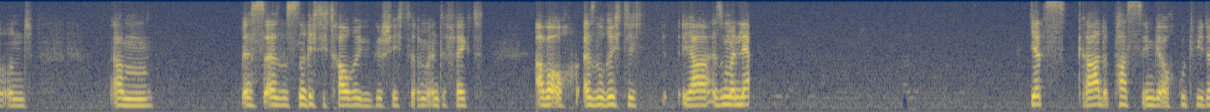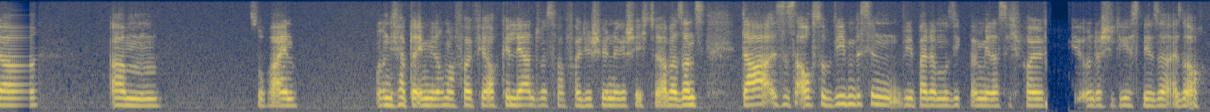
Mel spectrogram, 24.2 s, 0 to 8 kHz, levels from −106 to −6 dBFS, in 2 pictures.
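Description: From 7.50 to 10.18 s, one stereo channel likely has inverted polarity, so the two channels work against each other when summed. In a mono fold-down the speech, which sits equally in both channels, largely cancels and drops by about 36 dB. What remains for that stretch is a faint residue of the difference between the channels, and the voice is nearly gone until the polarity match returns at 10.18 s.

At 12.22 s a long network dropout likely begins: packets stopped arriving, and the receiver filled roughly 264 ms by extending the last sound until 12.50 s. That fill is heard as a fading buzzy continuation rather than silence. When the audio resumes, about 160 ms of speech is simply absent, so the speech jumps forward. The delay also shifts by around 40 ms across the gap.

From 12.67 to 13.75 s the jitter buffer slow-down follows as the receiver rebuilds its reserve. It repeats individual pitch periods and slivers of pauses to add 141 ms. 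The speech plays at 88% speed with unchanged pitch, so syllables sound drawn out and slightly sluggish.

Between 14.80 and 15.80 s the opposite happens, a jitter buffer speed-up. The buffer is holding more than its target, so the receiver cuts short pieces of one or a few pitch periods, removing about 150 ms in total. Speech runs at 114% speed at the same pitch, sounding rushed and slightly clipped in its rhythm.

Right after, from 15.91 to 15.95 s, there is a short stall from a late packet. The buffer ran dry for a moment, so the receiver held the current sound for 22 ms until the packet came in, then carried on where it left off. Nothing is lost, but a sound hangs a touch too long, with a slight buzz or dip and a 22 ms added delay.

From 22.55 to 22.61 s the other side's voice leaks through. The device is likely playing the far end on a loudspeaker and the echo canceller fails to remove all of it from the microphone signal. 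A scrap of a second voice is heard for about 60 ms, roughly 15 dB below the main speech.

From 22.80 to 22.96 s there is speech suppressed in double talk: with both ends talking, the echo canceller likely could not separate the near voice from the loudspeaker echo and clamped down on both. For about 150 ms the talker's speech dips sharply, by as much as around 30 dB at its deepest, before the level recovers. Throughout, the G.722 call path caps the audio at 8 kHz.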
